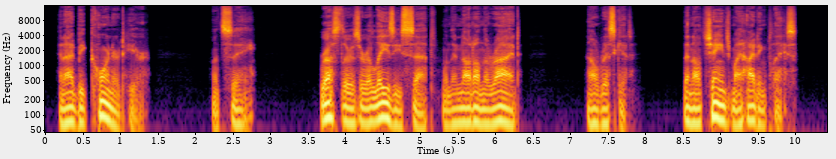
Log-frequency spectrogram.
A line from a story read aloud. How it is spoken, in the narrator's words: he muttered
